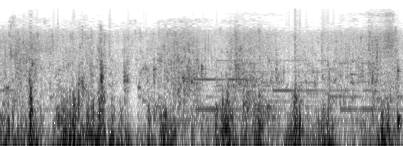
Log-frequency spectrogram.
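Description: Wind buffeting the microphone in an open boat: a steady low rumble, with a few light taps.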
